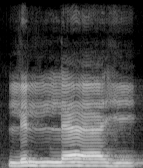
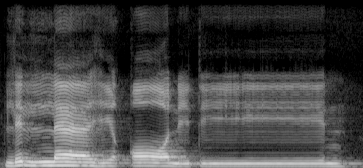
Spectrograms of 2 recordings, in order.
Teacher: لفظ اللہ کو پر نہیں کرنا بلکہ باریک کر کے پڑھنا ہے، کیونکہ اس کے پہلے لام کے نیچے زیر ہے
